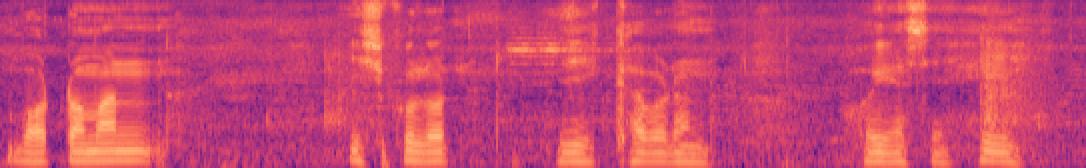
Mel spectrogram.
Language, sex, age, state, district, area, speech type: Assamese, male, 45-60, Assam, Goalpara, urban, spontaneous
